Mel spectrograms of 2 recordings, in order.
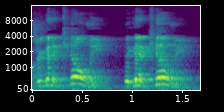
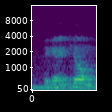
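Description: First: High, loud panicked phone cry; mock scream, raised in pitch and volume; imitated screaming. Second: Said in the usual way. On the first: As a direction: yell it out, imitating a desperate caller. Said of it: "screaming at the top of his lungs".

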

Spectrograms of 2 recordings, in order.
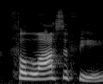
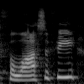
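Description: First: "Philosophy." stated with a falling, final tune; flat firm statement. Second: "Philosophy?" asked with a rising, disbelieving tune; incredulous question. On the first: Pressing the word on the commenter, firm fall. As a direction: land "Philosophy." like a verdict. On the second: Pointing at the word for the commenter, disbelieving rise. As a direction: ask "Philosophy?" as if he can't believe it was missed. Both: Shown as a demonstration. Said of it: "Do you not see this word?".

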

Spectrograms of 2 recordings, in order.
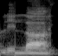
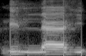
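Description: First: Lillahi with a heavy full-mouth lam; wrong lillahi. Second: Lillahi said slowly with a light, empty-mouth lam; correct lillahi. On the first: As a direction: say lillahi with a thick, dark lam. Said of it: "not lillahi". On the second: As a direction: say lillahi with a thin lam, drawn out. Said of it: "But like lillahi, not lillahi". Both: Shown as a demonstration.

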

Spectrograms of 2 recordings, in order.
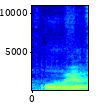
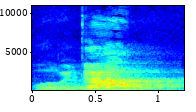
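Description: First: Low and softer, "up" short; dropping instruction. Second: "down" held long and level above the rest. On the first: Coach demonstrating the rise from a squat, "up" low and soft. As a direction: fall away to a low, quick "up". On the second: Coach demonstrating a squat's descent, "down" held long. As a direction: sustain "down" for the descent. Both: Shown as a demonstration. Squat demo, voice follows movement.

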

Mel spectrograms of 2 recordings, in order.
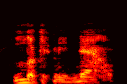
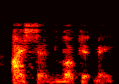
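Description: First: Slow, menacing mother's command; slow, cold threat that means business; death voice. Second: A hint of a low, menacing mother; lightly voiced warning that means business; death voice. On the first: Acted. Mother giving her final warning, slow and menacing. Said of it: "the voice that means business". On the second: Mother ordering her daughter to look at her, low menace. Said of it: "This is the death voice".

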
